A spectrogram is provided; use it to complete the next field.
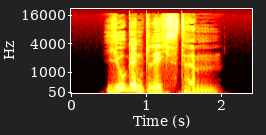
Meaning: strong dative masculine/neuter singular superlative degree of jugendlich
- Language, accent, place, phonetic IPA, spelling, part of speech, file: German, Germany, Berlin, [ˈjuːɡn̩tlɪçstəm], jugendlichstem, adjective, De-jugendlichstem.ogg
